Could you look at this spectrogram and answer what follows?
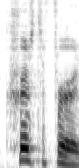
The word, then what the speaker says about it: Christopher: And like, how do you pronounce this? Christoph? Christoph Fee? I'm like, it's Christopher.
